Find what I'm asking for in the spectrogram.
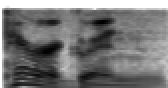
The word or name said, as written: peregrine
